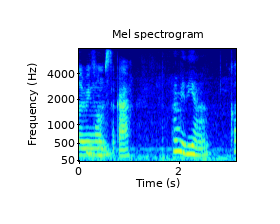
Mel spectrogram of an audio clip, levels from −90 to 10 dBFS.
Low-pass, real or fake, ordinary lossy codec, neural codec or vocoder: none; real; none; none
